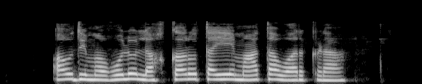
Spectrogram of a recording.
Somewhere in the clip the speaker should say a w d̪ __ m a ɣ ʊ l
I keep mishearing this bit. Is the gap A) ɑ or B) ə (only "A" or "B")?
B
